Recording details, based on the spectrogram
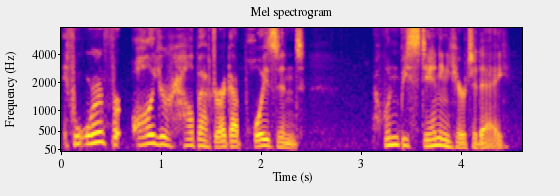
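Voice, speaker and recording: A man's voice: on the high side, very animated, a little fast. A man voicing an apologetic young man bound by rules in a video game, hesitant, earnest and remorseful.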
